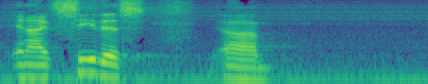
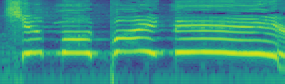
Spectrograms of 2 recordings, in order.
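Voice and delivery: put-on high, drawn-out toddler scream; 6 dB louder, much slower than usual. Retelling a childhood scare to his parents, screaming bloody murder. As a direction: shriek it like a panicked little kid. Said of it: "I'm screaming bloody murder".

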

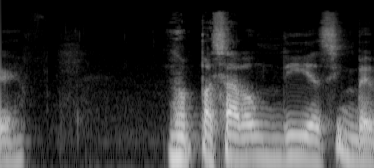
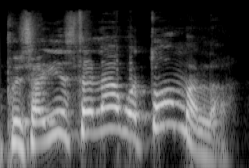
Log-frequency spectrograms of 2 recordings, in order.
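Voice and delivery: urgent insistence; 12 semitones higher than usual. Acted. Preacher urging, pitch soaring.

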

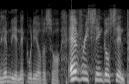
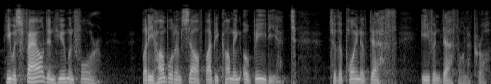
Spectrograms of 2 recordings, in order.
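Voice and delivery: scripture reading; 7 semitones lower, 6 dB quieter than usual. Acted. Reads Paul's text softly.

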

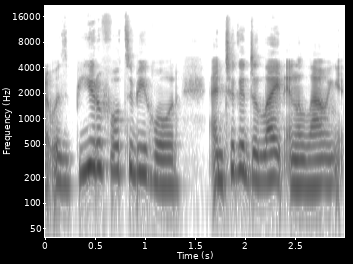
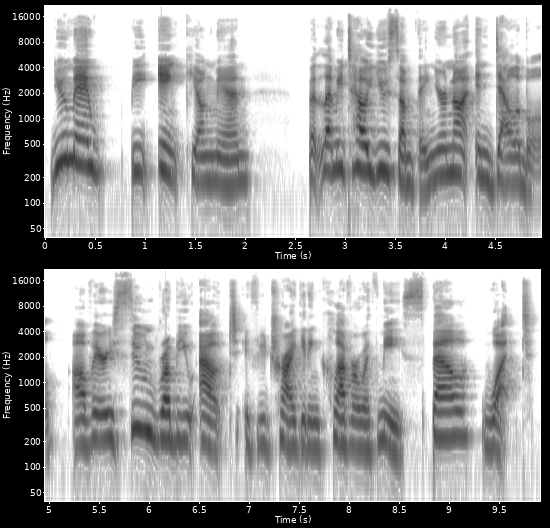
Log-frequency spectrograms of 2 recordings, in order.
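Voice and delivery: loud, menacing headmistress; overbearing, raised-voice threat; threatening; 2 semitones higher, 8 dB louder than usual. A narrator's reading. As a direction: warn the pupil forcefully.

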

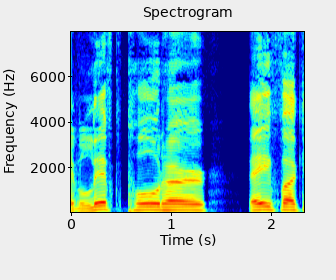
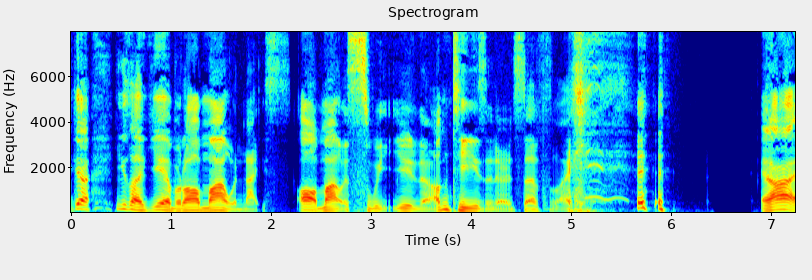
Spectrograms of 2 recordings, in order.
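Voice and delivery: usual speaking voice

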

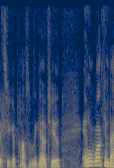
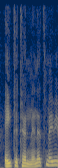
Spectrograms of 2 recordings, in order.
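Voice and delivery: ordinary delivery

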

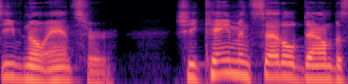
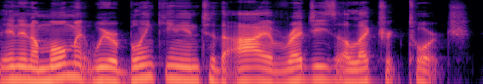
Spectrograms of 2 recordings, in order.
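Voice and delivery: usual speaking voice

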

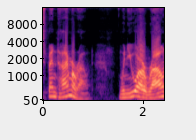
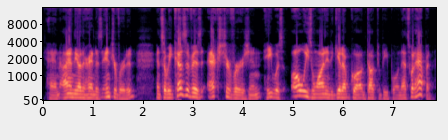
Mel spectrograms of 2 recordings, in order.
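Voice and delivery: normal talking voice

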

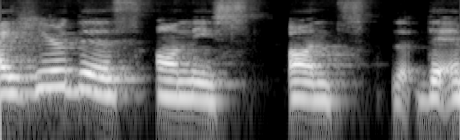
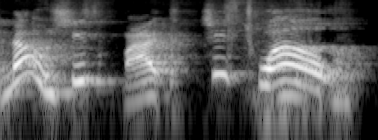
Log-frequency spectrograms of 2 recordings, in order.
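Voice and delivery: high-pitched mock protest; indignant; 11 semitones higher than usual. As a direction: imitate an upset teenager setting people straight. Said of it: "make me upset sometimes".

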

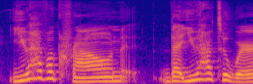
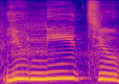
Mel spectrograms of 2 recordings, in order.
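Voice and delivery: emphatic; 7 semitones higher, 6 dB louder, much slower than usual. Real, not acted. Urging listeners to get massage.

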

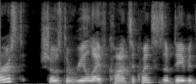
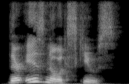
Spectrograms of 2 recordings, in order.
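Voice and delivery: ordinary talk

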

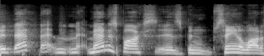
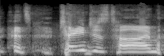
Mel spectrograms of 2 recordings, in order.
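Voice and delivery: very slow, drawn-out, higher and half laughing; menacing dad meme; 7 semitones higher, much slower than usual. Retold or imitated. Blizzard as the meme dad announcing punishment, slow and laughing. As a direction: drag it out like a dad holding a belt.

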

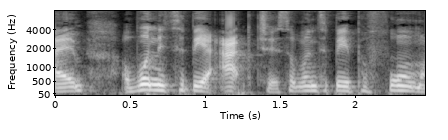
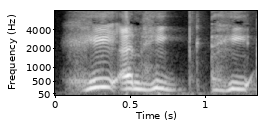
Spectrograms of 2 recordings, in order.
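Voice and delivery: usual speaking voice

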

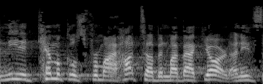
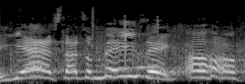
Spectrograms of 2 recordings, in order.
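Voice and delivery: loud, higher, drawn-out yes; excited cheer; 6 semitones higher, 5 dB louder, much slower than usual. Shown as a demonstration. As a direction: show them how to cheer it. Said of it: "that was a good place to really clap".

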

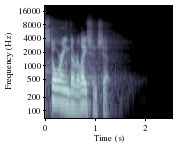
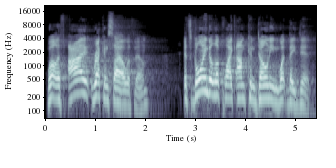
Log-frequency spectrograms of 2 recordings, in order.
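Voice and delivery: higher, louder worried objection; anxious objection; 5 semitones higher, 6 dB louder than usual. Retold or imitated. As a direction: voice their fretting doubts. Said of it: "Another objection".

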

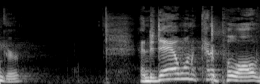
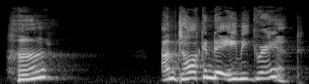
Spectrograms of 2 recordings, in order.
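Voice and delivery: high, astonished yelp of realization; retold amazement, pitch leaping up; starstruck surprise; 12 semitones higher, 4 dB louder than usual. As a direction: blurt it out, stunned. Stunned to reach the star.

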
